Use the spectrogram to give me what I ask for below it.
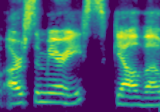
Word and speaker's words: Arsemiris Galva: dear friends and fellow entrepreneurs so I have Arsen Marys Galva with me today and I hope I said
